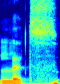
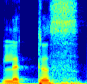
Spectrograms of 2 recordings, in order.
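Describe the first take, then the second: First: It is said as a single syllable. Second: A vowel splits it into two syllables. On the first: The speaker calls it right. "അത് ഉച്ചരിക്കേണ്ടത് ലെറ്റ്സ് എന്നാണ്" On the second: The speaker calls it wrong. "ഒരിക്കലും ലെറ്റസ് എന്ന് പറയരുത്"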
